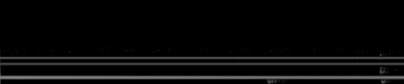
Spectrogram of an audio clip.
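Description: Steady synthesized tone from AudioMulch's Harmonics signal generator: a low fundamental with two fainter higher partials, held unchanged. Two faint clicks come near the end.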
